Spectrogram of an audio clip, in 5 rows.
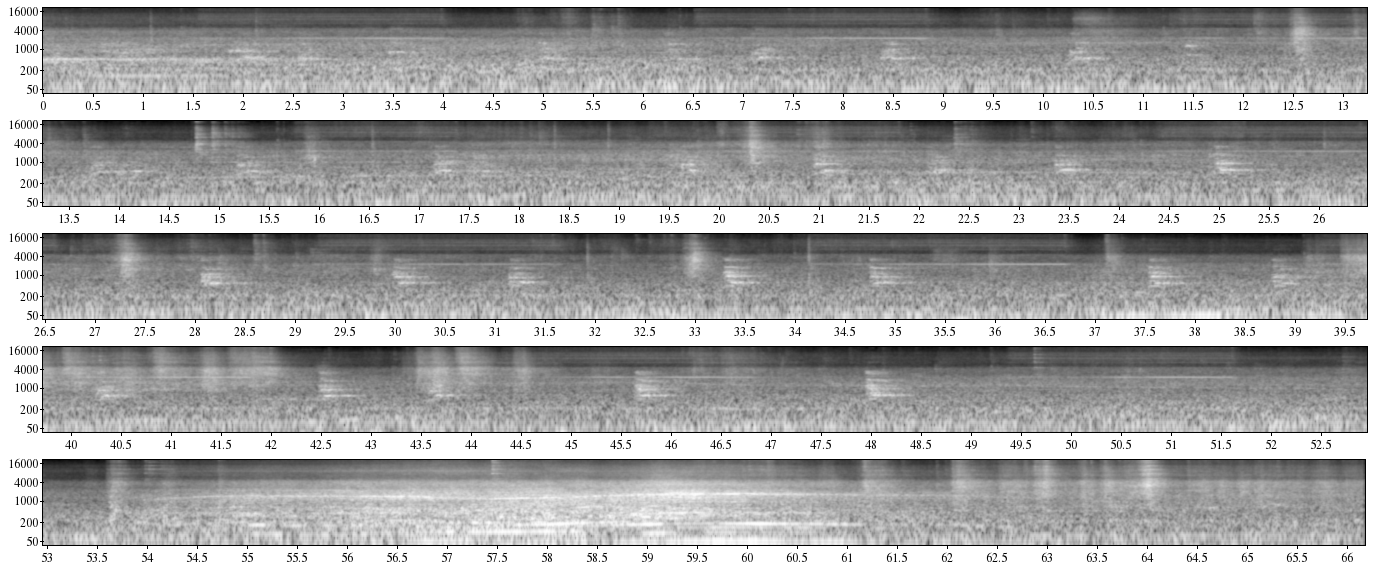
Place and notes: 南台路197號, Sanmin Dist., Kaohsiung City - Hostel in a small alley
Hostel in a small alley, Traffic sound, Finish cleaning, Pumping motor noise
Kaohsiung City, Taiwan, 8 May 2018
